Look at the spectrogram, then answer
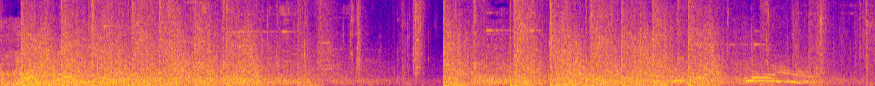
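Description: Loud, sustained automatic gunfire in an L.A. Noire traffic case shootout, a dense fusillade that briefly drops away mid-burst before resuming, with voices faintly under the shooting.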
